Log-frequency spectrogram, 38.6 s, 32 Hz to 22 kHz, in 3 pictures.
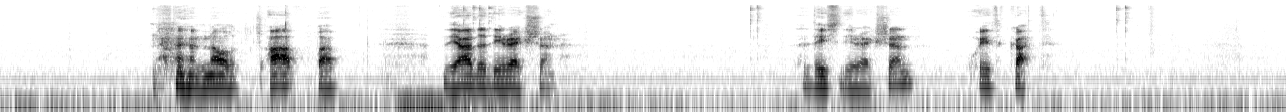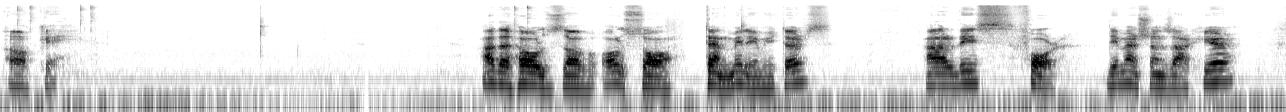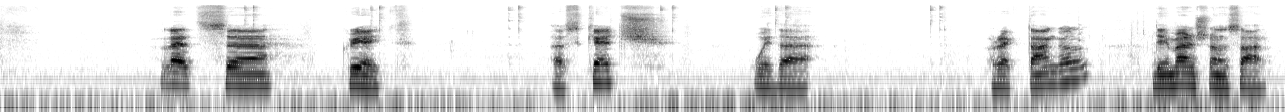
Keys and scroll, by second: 15.5 F6, 20.3 Home.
